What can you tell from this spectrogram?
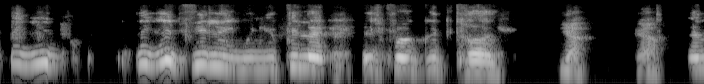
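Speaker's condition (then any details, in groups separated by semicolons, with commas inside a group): Cerebral palsy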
